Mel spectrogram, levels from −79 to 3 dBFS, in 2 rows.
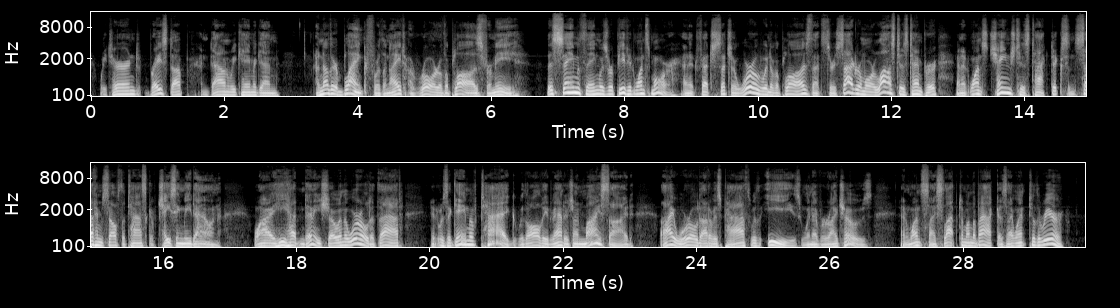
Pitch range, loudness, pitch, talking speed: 100-150 Hz, -12 LUFS, 125 Hz, 210 wpm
